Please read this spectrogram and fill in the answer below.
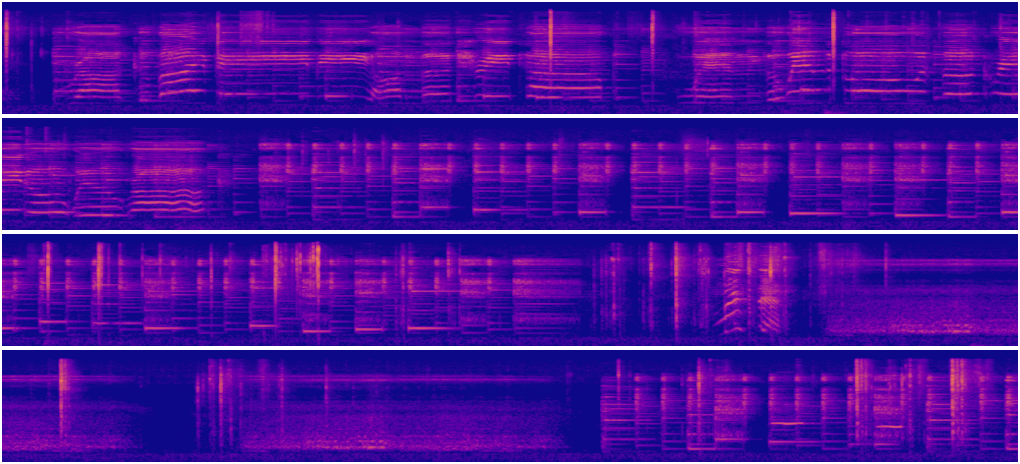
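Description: VTech Rhyme and Discover Book's toy speaker playing an electronic voice singing a nursery rhyme, then a melody of short stepped electronic notes. Two bursts of hissing noise come past the midpoint, and then the notes start again.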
